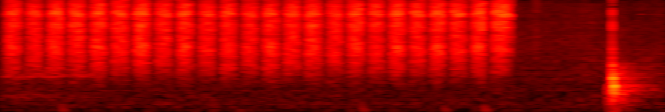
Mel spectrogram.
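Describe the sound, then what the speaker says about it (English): A Lansky eraser block scrubbed against a steel sharpening stone in quick back-and-forth strokes, a rhythmic gritty rasp of about twenty passes that stops, then a single faint knock follows. "So basically just take your eraser and rub it off."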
